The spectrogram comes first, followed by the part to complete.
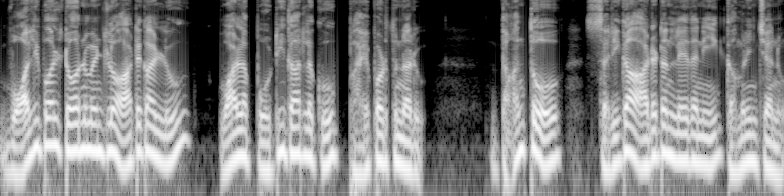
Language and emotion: Telugu, fearful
